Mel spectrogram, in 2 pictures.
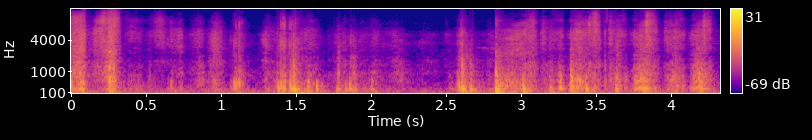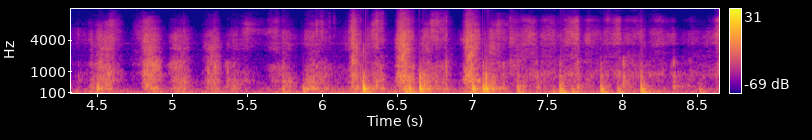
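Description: A gloved hand rubs a damp grey terry cloth over the side and heel of a single, empty dark burgundy patent leather Hermès Chelsea ankle boot with an elastic side panel. The result is a run of short, squeaky rubbing strokes with a soft, low scuffing texture, some strokes louder than others.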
